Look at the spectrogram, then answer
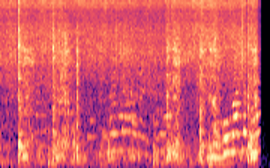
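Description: Potatoes with salt and turmeric are stirred in a hot cooking pan, with a spoon scraping repeatedly over a bright, continuous sizzle and no talking, until the sound cuts off abruptly.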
